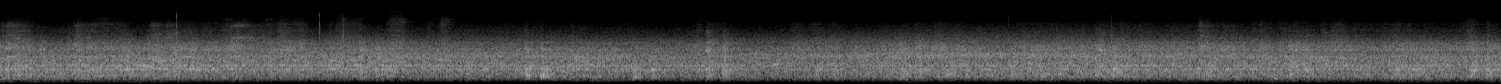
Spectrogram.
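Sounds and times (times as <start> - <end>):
faint rail clicks: 0.0 - 4.6, 12.0 - 15.0
train wheels rolling on rail: 0.0 - 15.0.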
